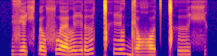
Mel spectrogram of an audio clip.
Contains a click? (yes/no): yes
